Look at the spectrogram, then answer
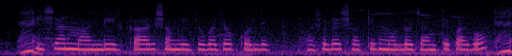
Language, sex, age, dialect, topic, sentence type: Bengali, female, 18-24, Rajbangshi, agriculture, question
